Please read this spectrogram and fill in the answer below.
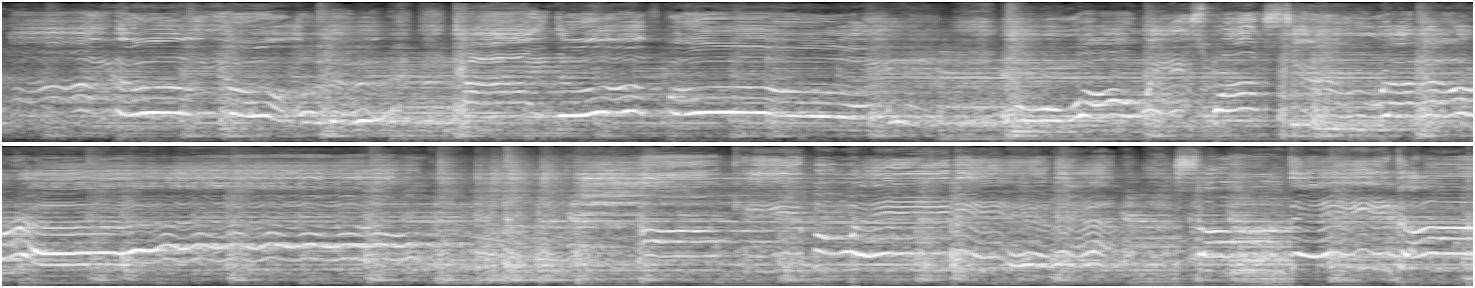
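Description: Live band playing a rock-and-roll number: a woman singing lead over electric guitar and band.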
